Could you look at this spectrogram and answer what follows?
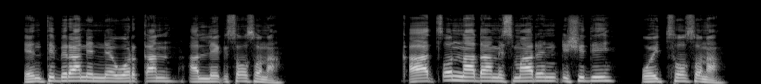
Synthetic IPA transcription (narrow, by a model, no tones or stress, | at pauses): ʔɛnt̪ːɪbɪɾɐnɪnːɛwɔɾkʼːɐnɐlːeːkʼɪso̞ːs̬ɔnɐ̰ | kʼaːt͡sʼːɔnːad̪ɐmɪsmaːɾɛnɗɪʃɪd̪ɪ | ɔjt͡sːo̞ːs̬ɔnɐ̰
